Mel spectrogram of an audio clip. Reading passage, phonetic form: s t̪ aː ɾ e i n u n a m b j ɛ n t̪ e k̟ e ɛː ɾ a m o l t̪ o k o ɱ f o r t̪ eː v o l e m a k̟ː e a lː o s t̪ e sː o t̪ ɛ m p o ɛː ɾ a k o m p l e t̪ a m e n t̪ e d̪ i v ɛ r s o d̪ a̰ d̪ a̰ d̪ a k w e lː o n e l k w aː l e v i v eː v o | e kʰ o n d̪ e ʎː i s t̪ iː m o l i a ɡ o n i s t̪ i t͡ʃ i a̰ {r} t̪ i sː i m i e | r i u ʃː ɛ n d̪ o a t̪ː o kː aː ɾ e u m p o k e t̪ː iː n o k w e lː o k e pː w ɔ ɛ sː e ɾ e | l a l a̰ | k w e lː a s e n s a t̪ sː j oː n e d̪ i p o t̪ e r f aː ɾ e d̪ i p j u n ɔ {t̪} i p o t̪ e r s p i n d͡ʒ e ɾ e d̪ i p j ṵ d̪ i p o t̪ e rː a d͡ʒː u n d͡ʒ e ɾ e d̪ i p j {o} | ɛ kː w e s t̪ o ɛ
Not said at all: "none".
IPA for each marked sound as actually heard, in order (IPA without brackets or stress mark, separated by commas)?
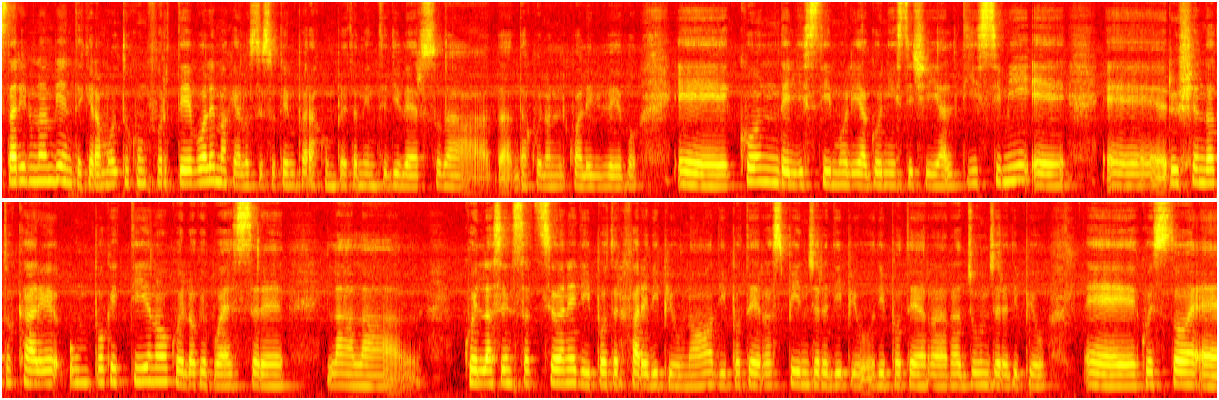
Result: l, d̪, u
